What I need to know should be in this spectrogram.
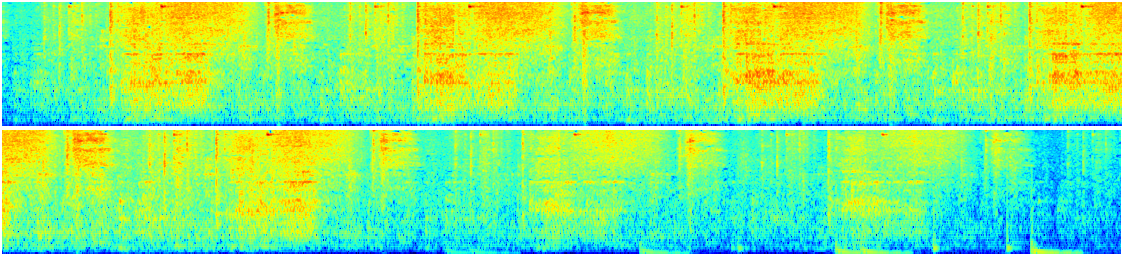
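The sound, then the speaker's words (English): A Heidelberg windmill printing press at work in a print shop, pulling in paper, making a print and delivering the sheet. It runs as a loud, steady mechanical clatter in repeating cycles, with a few low thumps near the end. “That's the sound of a Heidelberg windmill printing press recorded by weekday listener Evan on the job at Evolution Press in Ballard. The machine is pulling in paper, making a print, then delivering the sheet.”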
